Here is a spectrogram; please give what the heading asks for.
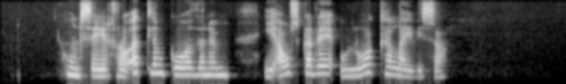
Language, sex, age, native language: Icelandic, female, 20-29, Icelandic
